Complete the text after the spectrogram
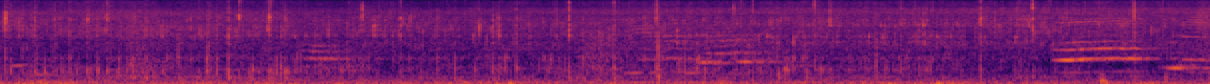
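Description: Thick liquid pours and splashes into a pot.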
